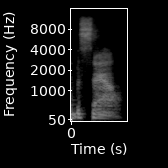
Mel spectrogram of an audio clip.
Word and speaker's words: basale: of the skin now the correct pronunciation for number one is the stratum basale i say basal e so when you spell it on the test you don't forget that there's an e on there and i'll do that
